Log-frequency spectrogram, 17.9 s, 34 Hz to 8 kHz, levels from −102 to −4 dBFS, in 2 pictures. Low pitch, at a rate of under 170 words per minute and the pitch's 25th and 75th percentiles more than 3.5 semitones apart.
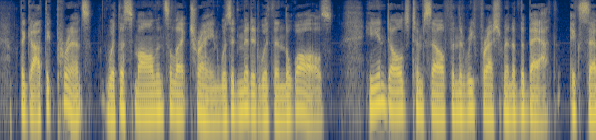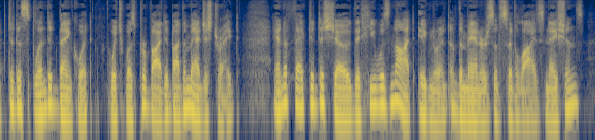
Yes: low, 100 Hz; average, 160 wpm; average, 4.6 semitones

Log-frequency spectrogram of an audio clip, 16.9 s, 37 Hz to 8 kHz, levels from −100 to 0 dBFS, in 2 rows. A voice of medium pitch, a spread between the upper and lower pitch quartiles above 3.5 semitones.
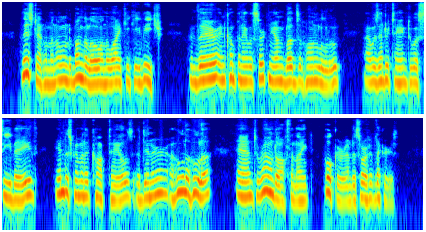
No: medium, 180 Hz; average, 2.8 semitones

